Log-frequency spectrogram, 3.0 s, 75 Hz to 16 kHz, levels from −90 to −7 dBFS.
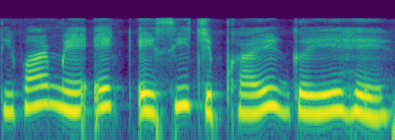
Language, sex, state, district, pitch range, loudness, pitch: Hindi, female, Arunachal Pradesh, Papum Pare, 215-265 Hz, -13 LUFS, 230 Hz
